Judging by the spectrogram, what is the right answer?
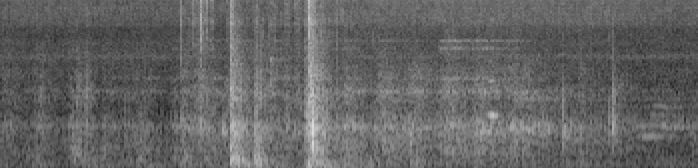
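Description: A burst of rattling knocks about two seconds in, then one loud bang about a second later that dies away slowly, over faint steady background noise.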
